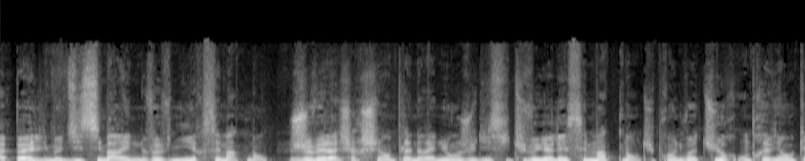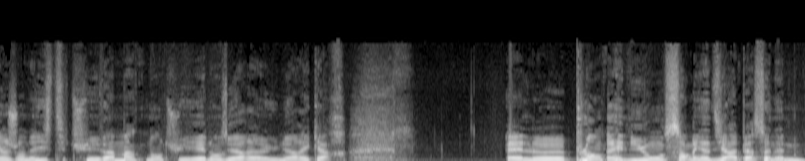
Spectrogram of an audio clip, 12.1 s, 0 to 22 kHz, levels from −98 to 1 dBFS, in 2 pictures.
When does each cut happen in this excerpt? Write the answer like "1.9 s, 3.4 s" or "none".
2.1 s, 7.7 s, 10.6 s

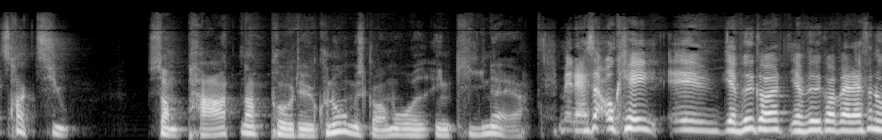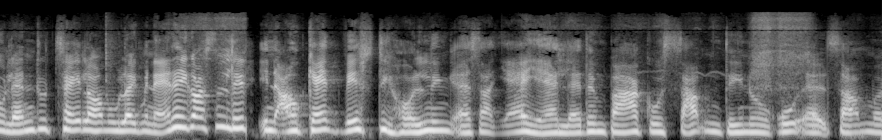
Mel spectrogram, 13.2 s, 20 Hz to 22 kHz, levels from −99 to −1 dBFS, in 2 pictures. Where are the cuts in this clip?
8.5 s

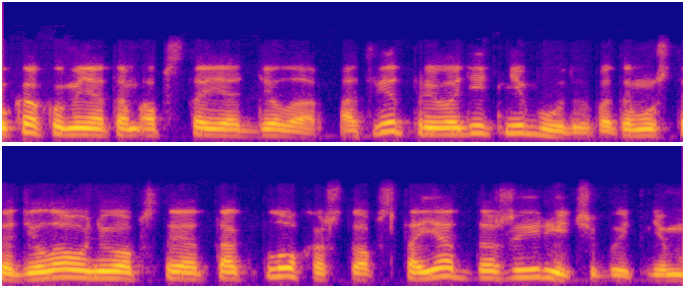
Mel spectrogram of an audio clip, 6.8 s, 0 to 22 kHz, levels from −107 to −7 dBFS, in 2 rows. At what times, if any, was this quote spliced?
1.6 s

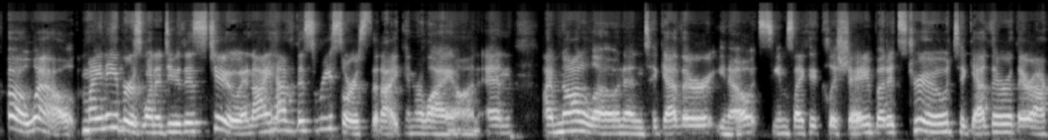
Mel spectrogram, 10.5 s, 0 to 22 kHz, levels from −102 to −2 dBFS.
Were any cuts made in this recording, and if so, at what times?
none

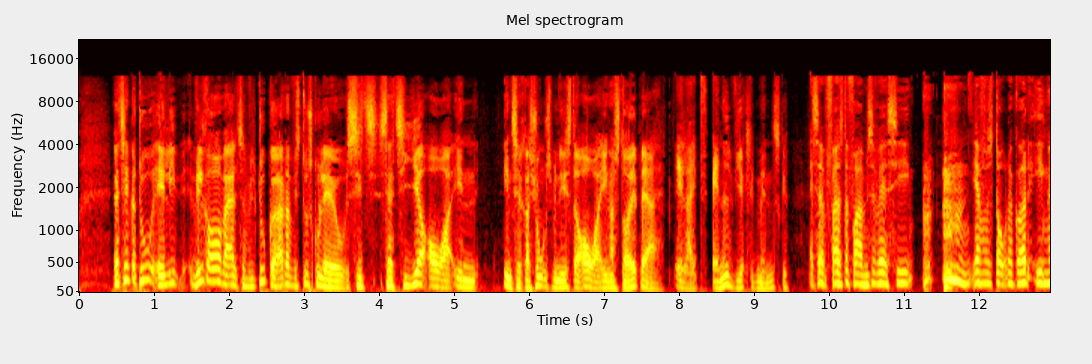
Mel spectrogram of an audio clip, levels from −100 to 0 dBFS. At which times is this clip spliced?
none

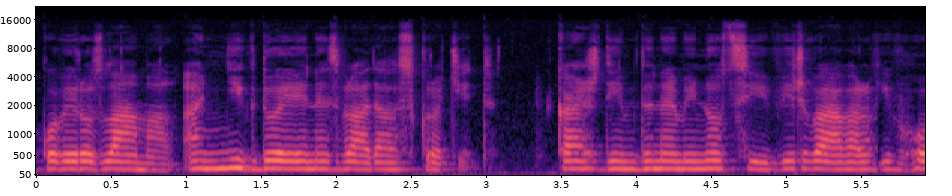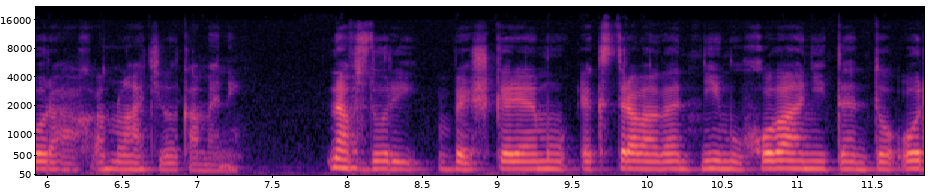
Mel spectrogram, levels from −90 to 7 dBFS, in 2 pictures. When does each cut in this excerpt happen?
5.6 s, 6.9 s

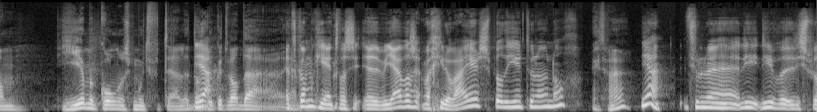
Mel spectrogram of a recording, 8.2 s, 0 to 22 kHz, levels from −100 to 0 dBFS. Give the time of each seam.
5.8 s, 6.7 s

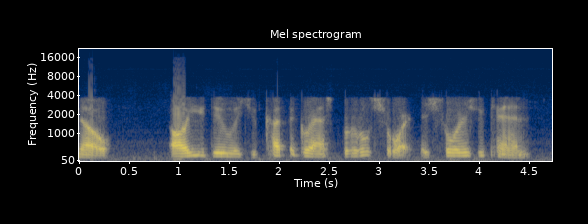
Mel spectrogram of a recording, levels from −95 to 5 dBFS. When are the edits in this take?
none

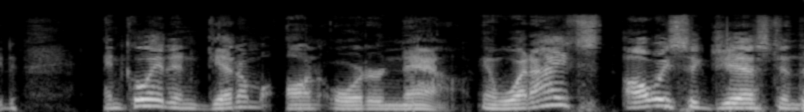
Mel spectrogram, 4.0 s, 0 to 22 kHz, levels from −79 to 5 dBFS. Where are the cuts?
2.4 s, 3.1 s

